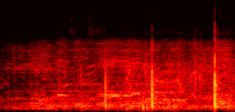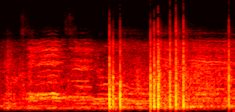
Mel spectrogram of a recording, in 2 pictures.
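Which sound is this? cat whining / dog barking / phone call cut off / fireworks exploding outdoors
fireworks exploding outdoors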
